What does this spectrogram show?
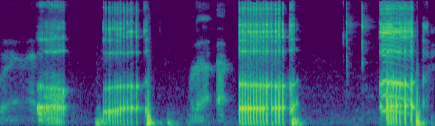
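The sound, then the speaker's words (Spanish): A child's voice imitates a frog croak with four loud, throaty, burp-like bursts, separated by short pauses and a few softer vocal sounds. “¿Y cómo hace la rana? ¿Qué sonido hace la rana?”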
